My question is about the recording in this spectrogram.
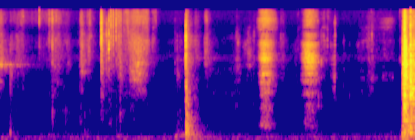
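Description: Plastic parts of a truck gear selector being handled on a metal workbench: scattered light clicks, rattles and knocks, with one sharper knock near the end as something is set down or picked up from the bench.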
